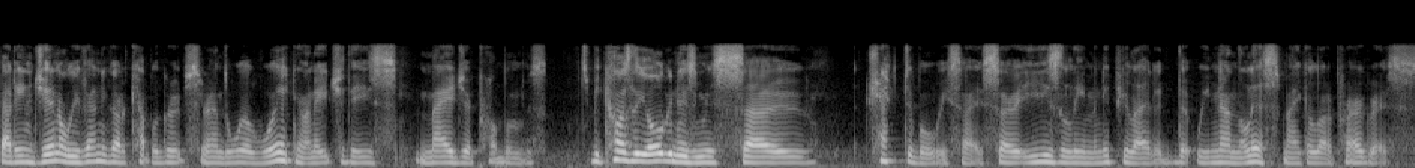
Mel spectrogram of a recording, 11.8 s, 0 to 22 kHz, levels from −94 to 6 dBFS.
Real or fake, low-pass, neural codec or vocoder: fake; 7.2 kHz; codec, 16 kHz, 8 kbps, FunCodec, trained on LibriTTS, 25 frames a second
